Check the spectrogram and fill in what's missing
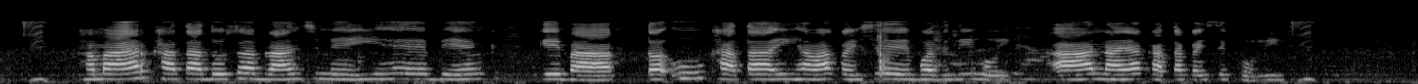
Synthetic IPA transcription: ɦəmaːɾkʰaːt̪ad̪oːsəɾbɾãːnt͡ʃmẽiɦɛbẽŋkː | ebaːd̪ | t̪ːɔʔukʰaːt̪aiɦaʋãkəɪsebəd̪liɦoːiaːnaːjakʰaːt̪akəɪsekʰoːli

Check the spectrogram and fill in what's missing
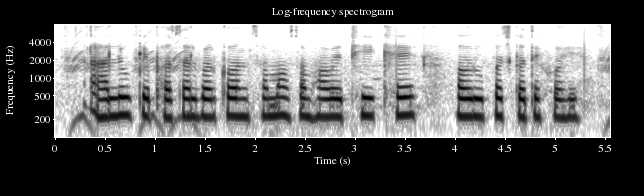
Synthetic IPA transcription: alukepʰəsəlbəɾkɔnsəmɔsəmɦɔweʈʰikhɛ | ɔːɾupət͡ʃkət̪ekɦoɦi

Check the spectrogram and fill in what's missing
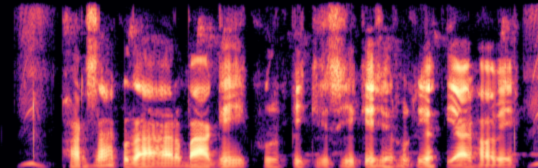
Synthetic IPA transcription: pʰəɾsakʊd̪aɔɾbaːɡeikʰuɾpikɾɪsikezəɾuːɾiət̪ijaːɾɦoʋeː

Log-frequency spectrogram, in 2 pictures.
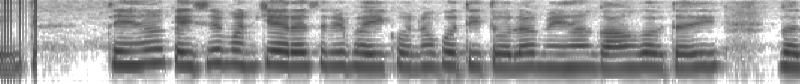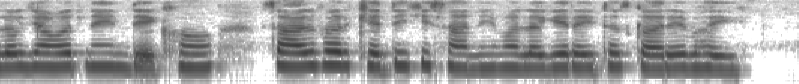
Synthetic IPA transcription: i | t̪eːɦãkɐɪsemɐnkeɐɾəsɾebʱaːikoːnõkoːt̪it̪oːlameːɦãɡãːɡɐʋt̪aɾi | ɡʱɐloːkd͡ʒaːʋət̪nẽd̪eːkʰõ | saːlpʰɐɾkʰeːt̪ikɪsaːnimãlɐɡeɾɐit̪ʰɐskaːɾebʱaːi

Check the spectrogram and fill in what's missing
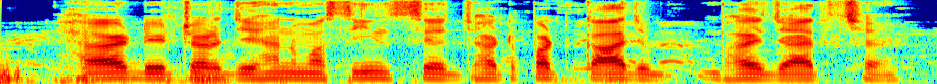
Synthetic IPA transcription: haɾɖeʈəɾd͡ʒeɦənməsiːnsed͡ʒʱəʈpəʈkad͡ʒbʱəjd͡ʒaet̪t͡ʃʰɛ

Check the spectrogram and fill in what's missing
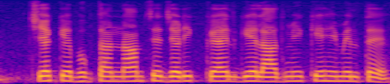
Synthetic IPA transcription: t͡ʃeːkːebʱʊɡt̪aːnːaːmsed͡ʒəɽikɛːɪlɡeːlaːd̪mikeɦimɪlt̪e

